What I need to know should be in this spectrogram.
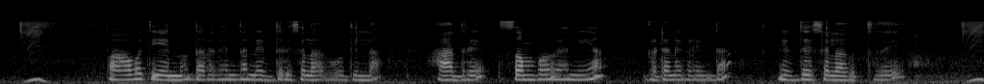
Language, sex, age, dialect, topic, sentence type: Kannada, female, 51-55, Mysore Kannada, banking, statement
